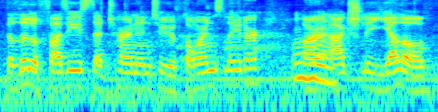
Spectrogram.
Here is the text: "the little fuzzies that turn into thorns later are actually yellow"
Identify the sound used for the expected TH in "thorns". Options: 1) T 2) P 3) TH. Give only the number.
3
